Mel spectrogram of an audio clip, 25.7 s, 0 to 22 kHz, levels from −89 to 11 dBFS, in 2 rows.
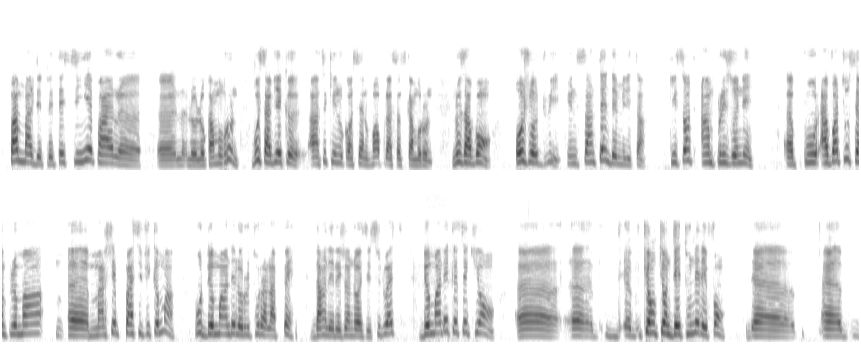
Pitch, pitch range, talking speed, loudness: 185 Hz, 160-220 Hz, 155 wpm, -32 LUFS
